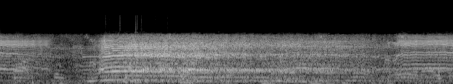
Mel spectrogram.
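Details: A single sheep bleat swelling after a brief dip, a loud sustained harmonic cry with slight wavering lasting about three seconds.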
